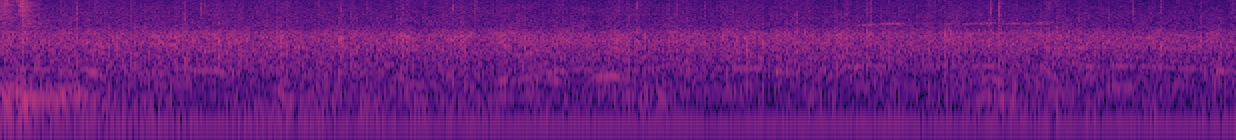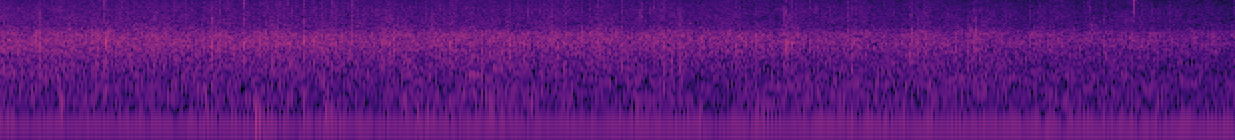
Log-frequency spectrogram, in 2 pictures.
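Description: Theatre audience applauding, with scattered voices in the crowd; the applause slowly dies down.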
